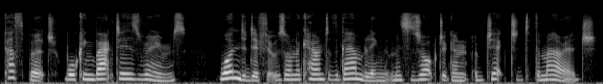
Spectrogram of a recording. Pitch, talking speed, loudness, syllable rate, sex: 215 Hz, 220 wpm, -21 LUFS, 6.2 syllables/s, female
